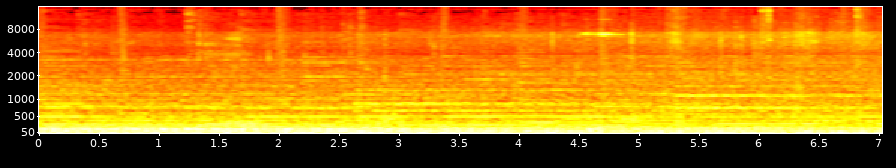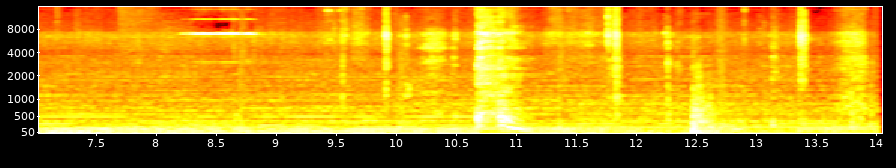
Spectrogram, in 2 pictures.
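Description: A car's engine idling with a steady low rumble under soft music, the rumble dropping away about ten and a half seconds in with a short falling whine, then a single low knock.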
